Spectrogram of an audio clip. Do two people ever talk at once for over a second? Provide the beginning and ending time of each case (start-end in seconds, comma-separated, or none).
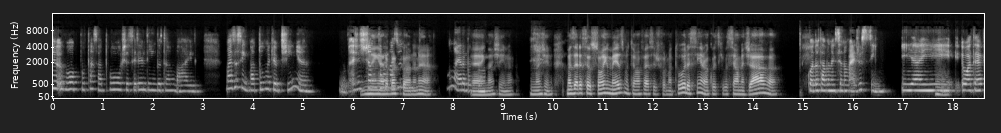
6.2-7.4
